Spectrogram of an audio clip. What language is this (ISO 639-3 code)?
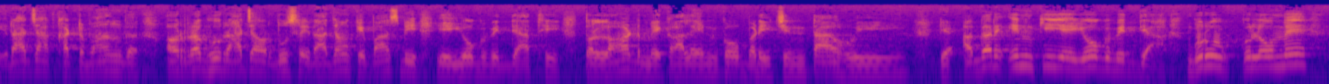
hin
